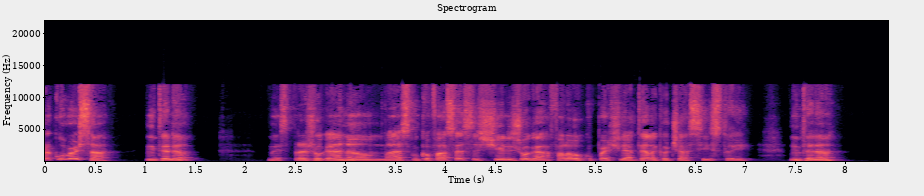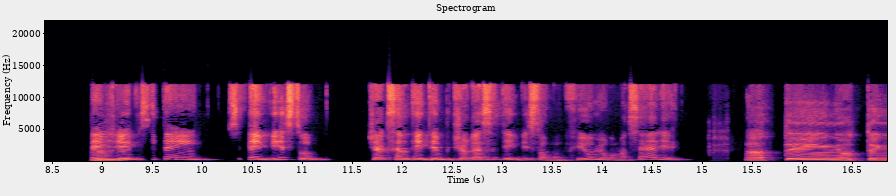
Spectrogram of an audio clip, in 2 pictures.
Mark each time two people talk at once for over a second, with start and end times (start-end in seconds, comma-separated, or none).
none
